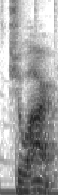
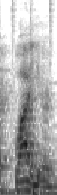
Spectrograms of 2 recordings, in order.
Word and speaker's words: choir: Choir não sei Inclusive a forma que a gente que a gente pronuncia né shar chir é mais ou menos assim que a gente fala quando a gente vê a palavra escrita em algum lugar né mas o certo seria quire quire Ok bom e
